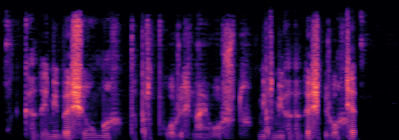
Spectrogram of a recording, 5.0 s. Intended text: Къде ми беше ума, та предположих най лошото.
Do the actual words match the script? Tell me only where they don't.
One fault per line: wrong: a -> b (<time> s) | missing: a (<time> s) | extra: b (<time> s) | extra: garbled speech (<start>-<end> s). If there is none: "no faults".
extra: garbled speech (3.2-4.4 s)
